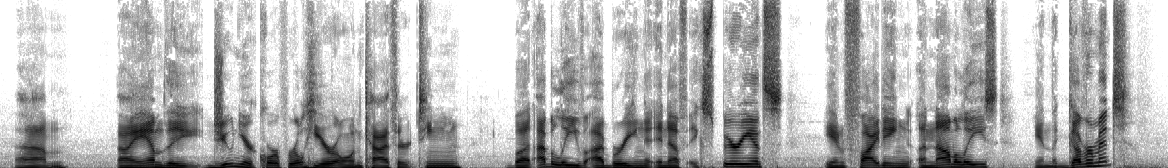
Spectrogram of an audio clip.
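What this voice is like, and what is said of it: Strong Texas accent. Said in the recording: “I am from Texas, born and raised, as my outrageous accent would no doubt lead you to believe.”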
